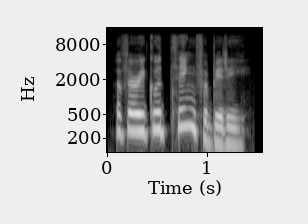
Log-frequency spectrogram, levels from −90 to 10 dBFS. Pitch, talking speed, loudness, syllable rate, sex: 225 Hz, 230 wpm, -17 LUFS, 6.2 syllables/s, female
